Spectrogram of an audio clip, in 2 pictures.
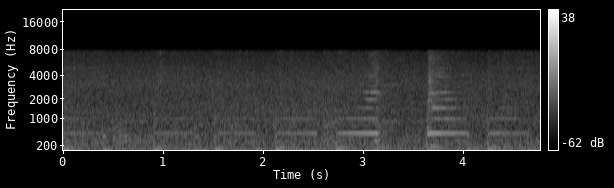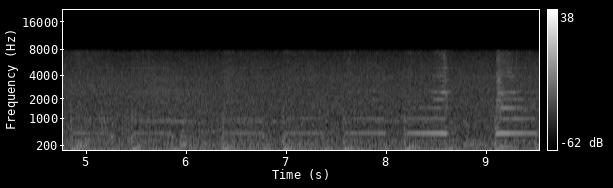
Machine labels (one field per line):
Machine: slide rail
